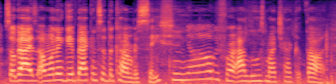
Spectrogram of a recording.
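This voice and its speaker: Female livestream host, congested and slightly froggy, earnest and encouraging, low rumble in the background. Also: brisk, a bit bright. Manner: earnest, encouraging, talks straight to chat with many "you know"s. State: congested with a head cold. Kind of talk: casual livestream chat.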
